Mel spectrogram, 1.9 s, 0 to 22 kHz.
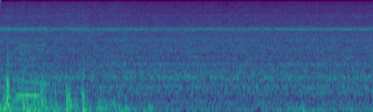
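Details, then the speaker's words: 2004 Toyota Camry after blower motor and blower resistor replacement, on the highest fan setting: a steady, even rush of air with a smooth low hum and no ticking or squeal. The blower is healthy. "all right guys Moment of Truth bam there we go blowing nice and strong"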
